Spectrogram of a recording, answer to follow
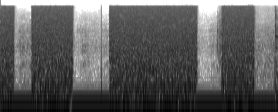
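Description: Television static: a loud, even hiss with a steady low hum beneath it, cutting out briefly a few times.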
